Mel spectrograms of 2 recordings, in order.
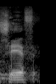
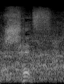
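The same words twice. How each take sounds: First: It is said plainly, in an ordinary voice. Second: It is said in a pinched, affected, snobbish voice. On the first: This is the ordinary word for a boss. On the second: This is the pretentious way the restaurant trade says it.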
